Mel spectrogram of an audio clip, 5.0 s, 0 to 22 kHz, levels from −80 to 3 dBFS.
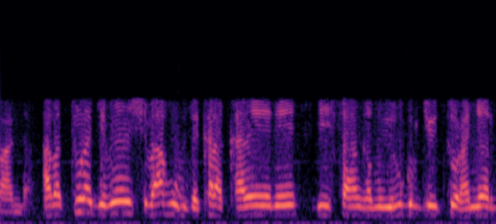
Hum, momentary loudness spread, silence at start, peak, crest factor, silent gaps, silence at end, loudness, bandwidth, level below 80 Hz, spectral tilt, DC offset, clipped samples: none; 5 LU; 0 s; -10 dBFS; 14 dB; none; 0 s; -25 LUFS; 9.6 kHz; -68 dBFS; -6 dB/octave; under 0.1%; under 0.1%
